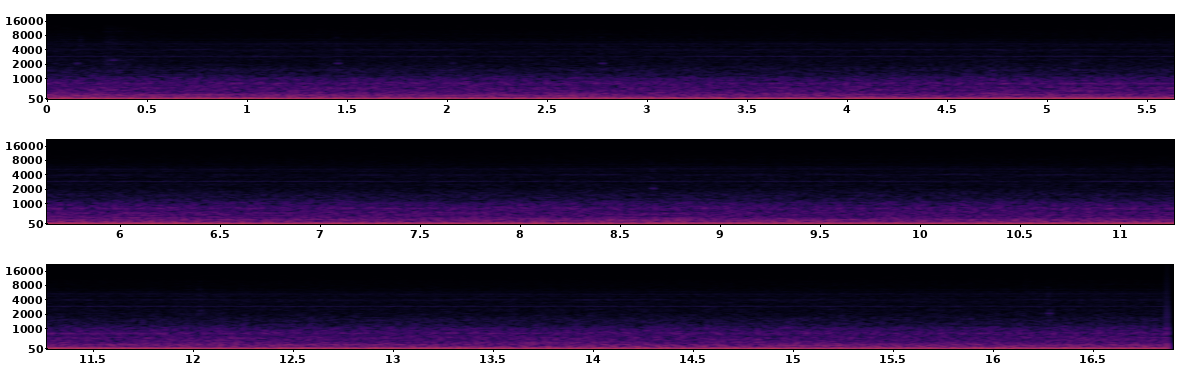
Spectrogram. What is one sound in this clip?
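A small propeller plane's engine drones steadily at a low idle.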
